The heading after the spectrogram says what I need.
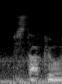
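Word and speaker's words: pistacchio: So, pistachio, pistakio is how you say it in Italian.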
